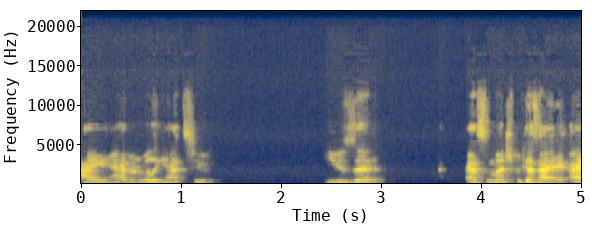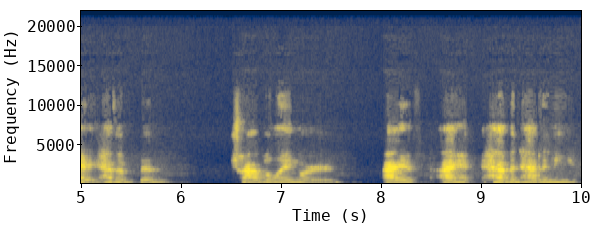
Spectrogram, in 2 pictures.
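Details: Woman who stutters, who says she knows how to hide her stuttering well, speaking in a podcast interview: stuttering.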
